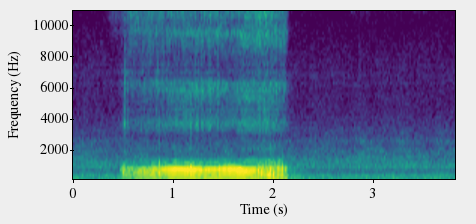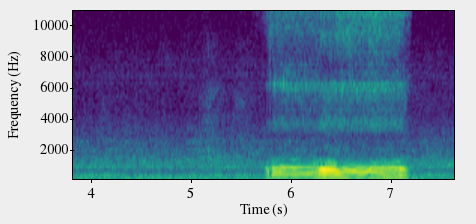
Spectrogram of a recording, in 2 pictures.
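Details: Sleeping Shih Tzu puppy snores in two drawn-out rasping breaths, each about one and a half seconds, separated by roughly three and a half seconds of near silence; the vibrating tone wavers slightly in pitch.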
